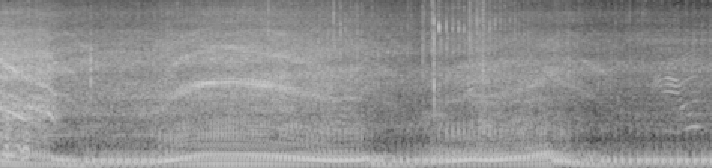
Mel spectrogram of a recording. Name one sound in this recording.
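A motorcycle engine revs up and down loudly nearby.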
